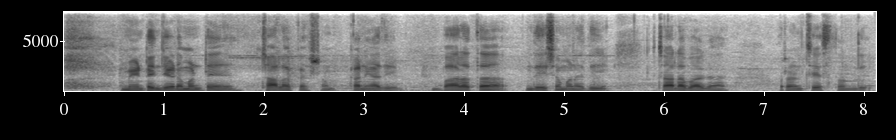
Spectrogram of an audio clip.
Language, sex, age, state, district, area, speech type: Telugu, male, 18-30, Telangana, Nalgonda, urban, spontaneous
